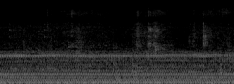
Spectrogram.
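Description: Faint light ticks of thin fiber cage spokes being handled and fitted into a metal bird-cage frame, a few about one and a half seconds in, over a steady background hum.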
